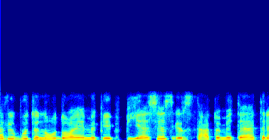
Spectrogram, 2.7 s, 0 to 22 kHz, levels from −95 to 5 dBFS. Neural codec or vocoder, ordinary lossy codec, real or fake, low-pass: codec, 16 kHz, 8 kbps, FreqCodec, larger model; Opus, 16 kbps; fake; 7.2 kHz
